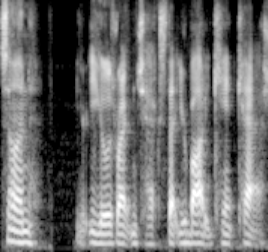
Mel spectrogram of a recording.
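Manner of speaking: leaned-in, close, in-character stage half-whisper. Leaning in over a downed foe in a game: half-whispering in character. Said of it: "lean in and whisper in his ear".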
